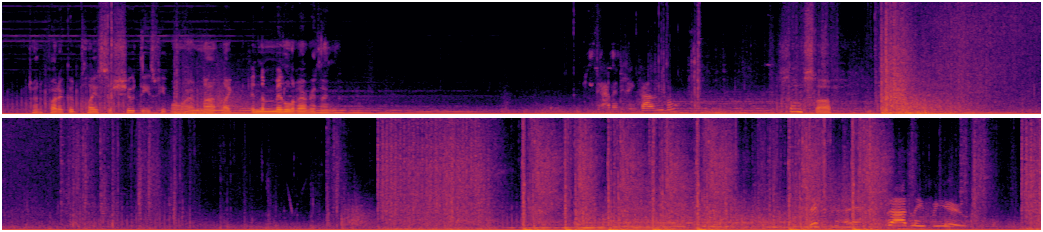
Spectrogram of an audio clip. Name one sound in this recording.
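Laser guns fire in rapid bursts of sharp shots.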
